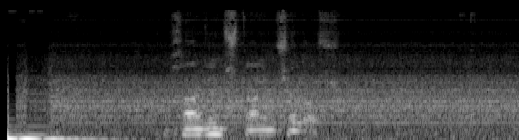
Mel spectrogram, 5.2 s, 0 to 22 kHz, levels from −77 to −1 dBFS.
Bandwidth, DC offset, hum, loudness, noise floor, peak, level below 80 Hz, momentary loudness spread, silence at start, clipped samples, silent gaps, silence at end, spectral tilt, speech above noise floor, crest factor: 16.5 kHz; under 0.1%; none; -28 LUFS; -37 dBFS; -4 dBFS; -36 dBFS; 16 LU; 0.05 s; under 0.1%; none; 0 s; -6.5 dB/octave; 14 dB; 18 dB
